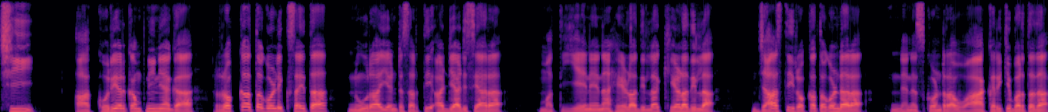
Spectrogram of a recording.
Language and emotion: Kannada, disgusted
